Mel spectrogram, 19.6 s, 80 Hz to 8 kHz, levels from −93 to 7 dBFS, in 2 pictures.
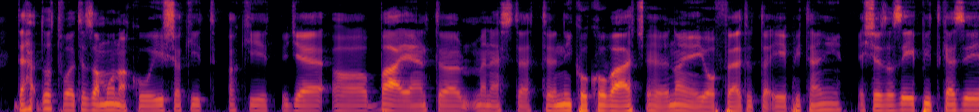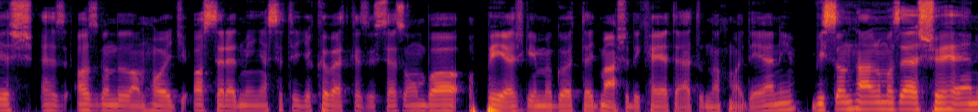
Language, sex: Hungarian, male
